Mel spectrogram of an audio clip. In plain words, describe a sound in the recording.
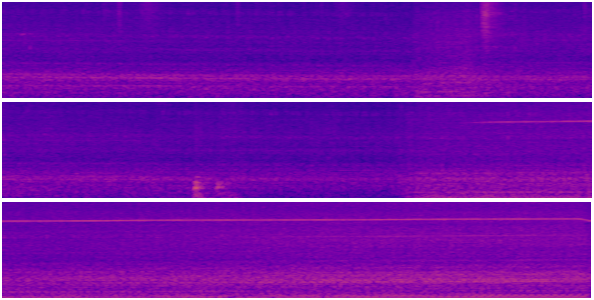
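A truck engine hums steadily, growing louder as it speeds up.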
